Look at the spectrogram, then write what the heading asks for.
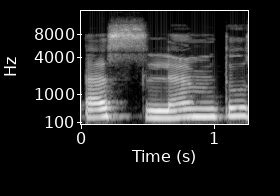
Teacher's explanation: قال اسلمت لرب العالمین، قاف مستعلیہ پور پڑھیں گے، اسلمت سین باریک سیٹی والا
